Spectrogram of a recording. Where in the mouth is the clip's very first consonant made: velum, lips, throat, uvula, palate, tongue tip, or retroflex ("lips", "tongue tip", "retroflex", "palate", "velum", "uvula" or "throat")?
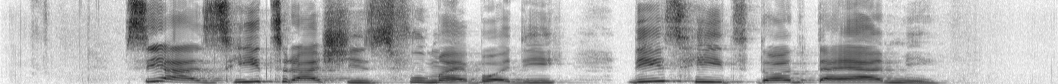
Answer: tongue tip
